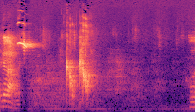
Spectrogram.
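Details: African grey parrot kept as a pet, talking indoors to order the dog out of the living room: a speech-like phrase ending in a bright whistle, then two short raspy syllables and near silence.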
